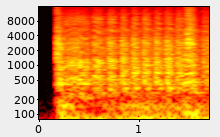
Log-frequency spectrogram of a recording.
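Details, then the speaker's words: Rebuilt LS1 V8 with choppy Crow cam, swapped into 1978 Corvette, after crank sensor plug fixed: starter spins engine briskly with even chugging but it never fires. Crank-no-start; owner suspects another mis-pinned sensor or coil pack, wires or plugs swapped. "Now that could be another issue. That could be another sensor that's pinned incorrectly, or that could be, like I was saying a moment ago, the coil."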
